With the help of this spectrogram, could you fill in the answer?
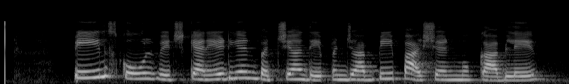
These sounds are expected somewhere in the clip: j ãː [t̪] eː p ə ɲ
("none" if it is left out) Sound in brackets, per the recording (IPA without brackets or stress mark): d̪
